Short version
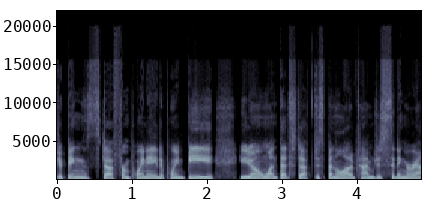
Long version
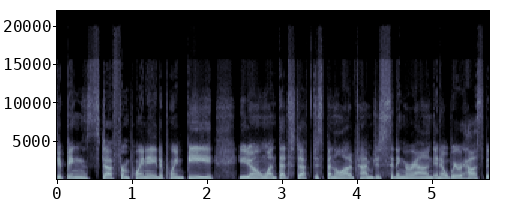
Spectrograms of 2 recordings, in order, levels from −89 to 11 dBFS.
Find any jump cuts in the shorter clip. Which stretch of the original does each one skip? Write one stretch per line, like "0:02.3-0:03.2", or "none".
none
